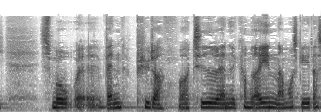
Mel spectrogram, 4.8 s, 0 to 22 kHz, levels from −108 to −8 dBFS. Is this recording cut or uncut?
cut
